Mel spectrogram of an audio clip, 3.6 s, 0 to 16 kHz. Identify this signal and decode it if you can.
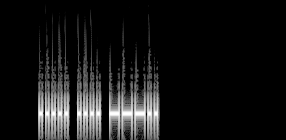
Morse code, heard as a keyed tone, about 29 wpm, 700 Hz. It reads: 5H8
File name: Speed-Racing - Three Letter-Number Combinations - 25wpm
